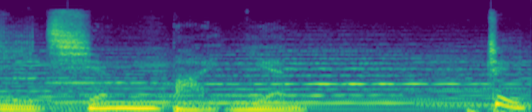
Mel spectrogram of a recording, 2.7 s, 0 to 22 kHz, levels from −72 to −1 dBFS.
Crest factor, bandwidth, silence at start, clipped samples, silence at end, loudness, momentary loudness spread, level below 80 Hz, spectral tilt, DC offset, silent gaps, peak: 12 dB; 16 kHz; 0 s; under 0.1%; 0 s; -14 LUFS; 11 LU; -20 dBFS; -4.5 dB/octave; under 0.1%; none; 0 dBFS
